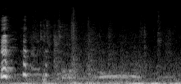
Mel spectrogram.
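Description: pigeons cooing

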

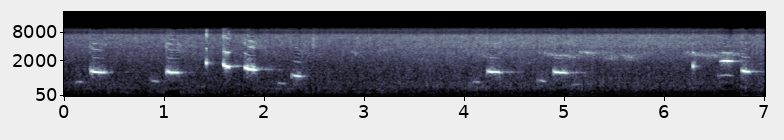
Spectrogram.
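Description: male bird calling

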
